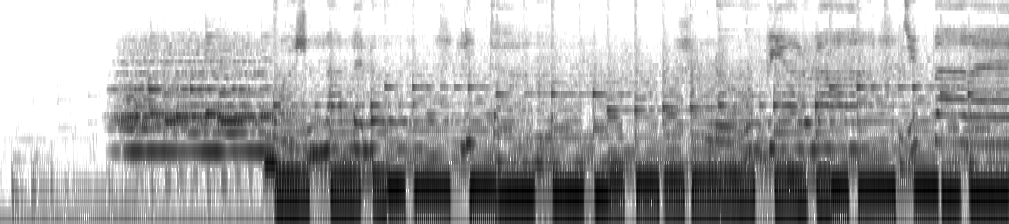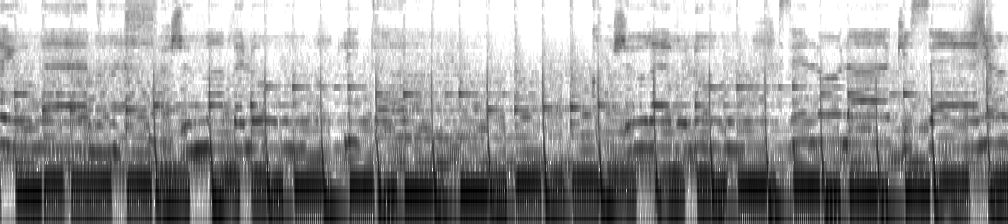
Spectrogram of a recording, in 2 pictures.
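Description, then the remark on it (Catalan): A French-language pop song plays loudly. A brief, sparse intro gives way after a couple of seconds to a full, steady band groove with a driving beat that continues throughout. “I estàvem repassant una mica els aniversaris també per posar-nos al dia pel que fa a la, a, a, al tema dels aniversaris musicals i mira, doncs n'agafem un simplement de destacat, un que té accent francès i que sona així.”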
